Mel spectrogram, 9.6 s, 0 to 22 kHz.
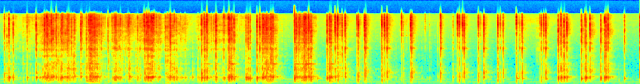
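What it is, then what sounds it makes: Plastic drink bottle. Long black nails tap and scratch a clear, hollow, mostly empty plastic sports drink bottle lying on its side, working over its base and the barcode area of its label. Dense, rapid scratching in the first half gives way to separate quick taps, each with a short hollow plastic tone around 310 Hz and a bright, crackly edge that dies away almost instantly.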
